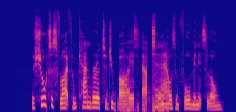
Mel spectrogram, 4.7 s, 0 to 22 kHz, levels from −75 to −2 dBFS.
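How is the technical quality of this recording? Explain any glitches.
The recording has one glitch. From 2.29 to 3.38 s, robotic sound from repeated short buffers: audio likely arrived too seldom, so roughly 10 ms snippets were replayed for most of that stretch, forcing a rigid, metallic 100 Hz buzz over the speech.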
